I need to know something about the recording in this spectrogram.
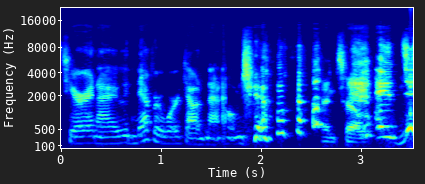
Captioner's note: laughs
